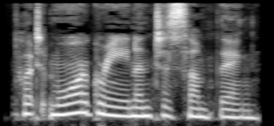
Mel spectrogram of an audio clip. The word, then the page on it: put more green into something: American English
